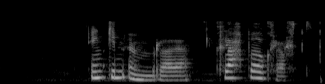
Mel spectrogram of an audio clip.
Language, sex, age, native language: Icelandic, female, 10, Icelandic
